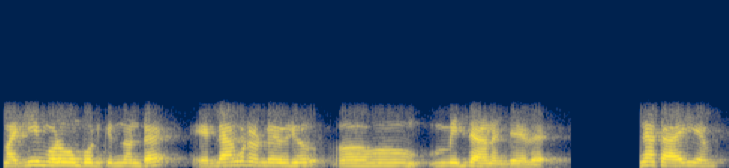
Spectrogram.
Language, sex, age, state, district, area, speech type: Malayalam, female, 60+, Kerala, Alappuzha, rural, conversation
